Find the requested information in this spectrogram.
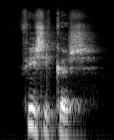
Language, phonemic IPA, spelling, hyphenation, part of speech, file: Dutch, /ˈfi.zi.kʏs/, fysicus, fy‧si‧cus, noun, Nl-fysicus.ogg
- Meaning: physicist, scientist or amateur student of physics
